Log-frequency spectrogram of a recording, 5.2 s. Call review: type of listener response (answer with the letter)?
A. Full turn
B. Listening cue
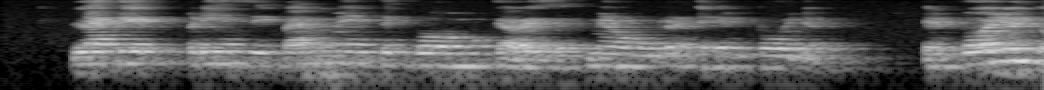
B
